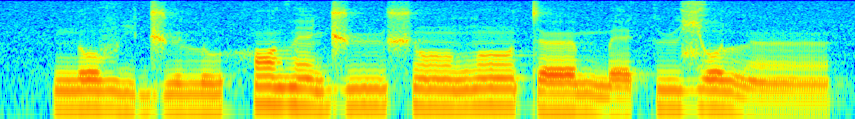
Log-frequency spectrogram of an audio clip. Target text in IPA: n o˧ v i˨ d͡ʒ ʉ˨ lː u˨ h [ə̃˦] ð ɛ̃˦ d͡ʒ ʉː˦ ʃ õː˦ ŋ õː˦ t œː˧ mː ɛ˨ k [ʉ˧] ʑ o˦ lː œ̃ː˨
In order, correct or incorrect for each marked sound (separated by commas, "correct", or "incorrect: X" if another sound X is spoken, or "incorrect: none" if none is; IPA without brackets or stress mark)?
incorrect: ɔ̃˦, incorrect: ʉ˦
